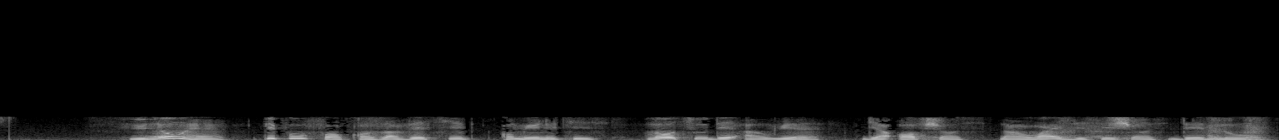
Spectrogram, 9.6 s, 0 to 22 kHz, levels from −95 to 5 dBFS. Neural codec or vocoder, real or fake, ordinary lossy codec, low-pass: none; real; AAC, 16 kbps; 3.6 kHz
